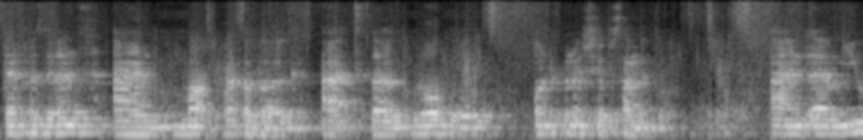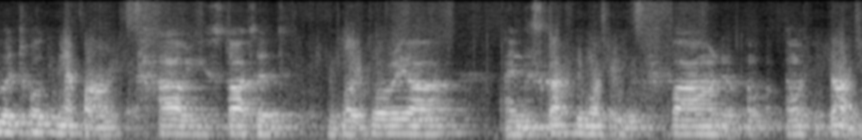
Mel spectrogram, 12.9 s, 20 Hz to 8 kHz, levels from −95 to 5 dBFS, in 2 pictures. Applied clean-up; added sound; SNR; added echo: neural separator model SepFormer DNS4.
